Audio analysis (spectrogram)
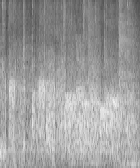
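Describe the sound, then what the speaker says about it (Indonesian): Audience applause at a teachers' coaching and academic supervision session, a dense, steady burst of clapping lasting a few seconds, close and loud. "Tepuk tangan dulu"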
